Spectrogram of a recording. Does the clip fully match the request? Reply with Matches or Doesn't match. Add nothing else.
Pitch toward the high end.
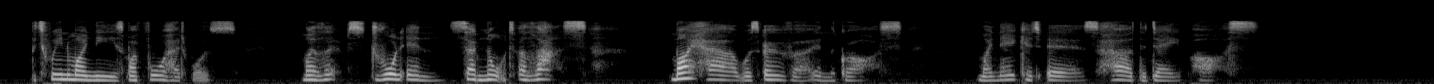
Matches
